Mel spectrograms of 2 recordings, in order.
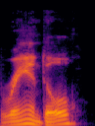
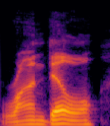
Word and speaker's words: Rondell: of rondelle boathroid's name I thought it was Randall I've checked it out we've got rondelle boathroid with an O so there it is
